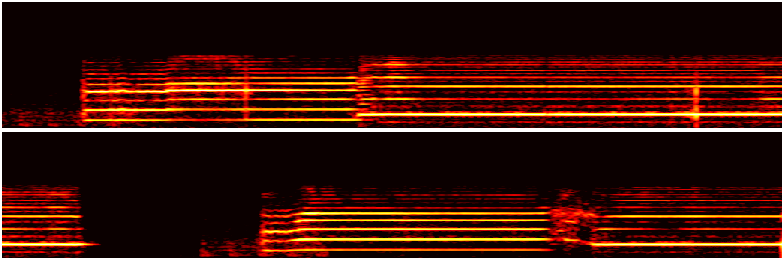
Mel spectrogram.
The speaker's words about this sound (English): Let me sound the shofar again.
